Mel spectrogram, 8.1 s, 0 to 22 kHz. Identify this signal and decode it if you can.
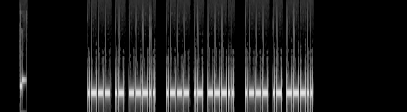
Morse code, heard as a keyed tone, about 34 wpm, 700 Hz. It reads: JA8 JA8 JA8
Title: Callsign Prefixes for Top 25 DXCC - Repeated 3x - 35wpm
